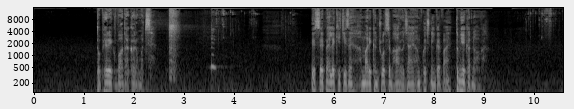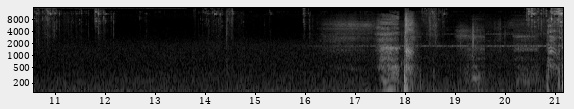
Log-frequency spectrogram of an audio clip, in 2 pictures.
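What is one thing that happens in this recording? A woman sobs quietly, close by.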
